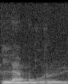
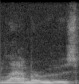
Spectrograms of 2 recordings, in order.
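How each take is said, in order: First: The name is said with a French pronunciation. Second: The name is said with an English pronunciation. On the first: This is how the name is meant to be pronounced. "but it's" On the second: The family changed the name to suit English speakers. "they've anglicized the name. They don't even pronounce it as a French name. They've changed it completely to"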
